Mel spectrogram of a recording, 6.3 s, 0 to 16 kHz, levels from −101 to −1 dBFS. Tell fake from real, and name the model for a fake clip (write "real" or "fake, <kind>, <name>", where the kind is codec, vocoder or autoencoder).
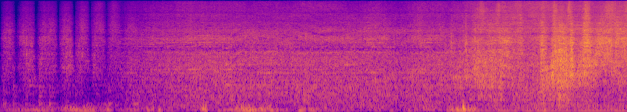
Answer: real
